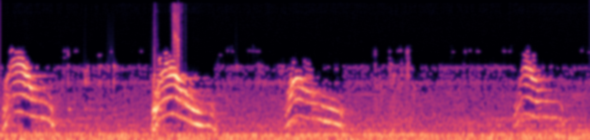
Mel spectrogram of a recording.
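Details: Calling for its mother, a kitten gives four plaintive, descending meows at uneven intervals, the second loudest with a sharp click at its start, over a faint low rumble.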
